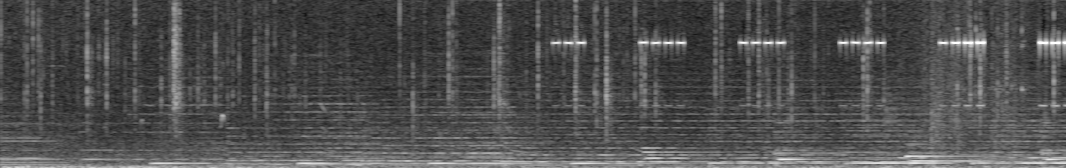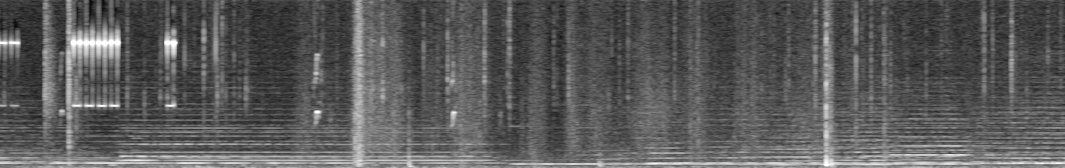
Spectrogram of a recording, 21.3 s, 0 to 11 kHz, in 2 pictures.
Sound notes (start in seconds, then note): 11.2 watch beeping; 18.6 soft music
